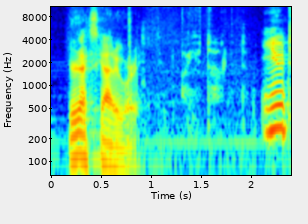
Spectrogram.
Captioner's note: whispers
